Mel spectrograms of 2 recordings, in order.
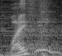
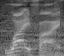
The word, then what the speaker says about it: Wi-Fi: Wifey? Actually pronounced Wi-Fi, Ralph.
